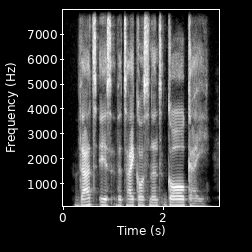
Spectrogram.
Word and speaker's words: ก ไก่: That is the Thai consonant Go Gai, which we can summarize as a consonant that sounds like the G in the word get at the beginning and end of a syllable.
